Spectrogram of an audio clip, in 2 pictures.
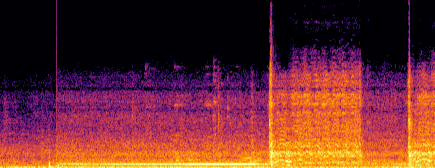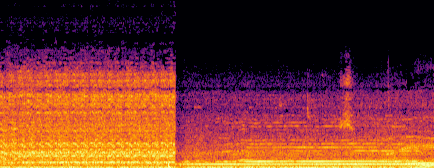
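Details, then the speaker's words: Suzuki Cultus started after engine mount bracket and bolt repair (engine had dropped, causing vibration and noise, now realigned): two bursts of cranking whir, then it catches and settles to an even idle with no knocking; normal start. "Engine start ہو چکا ہے, سم start کھڑا ہے."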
